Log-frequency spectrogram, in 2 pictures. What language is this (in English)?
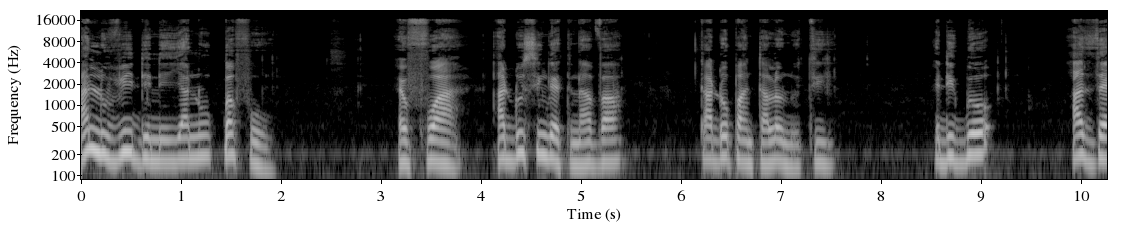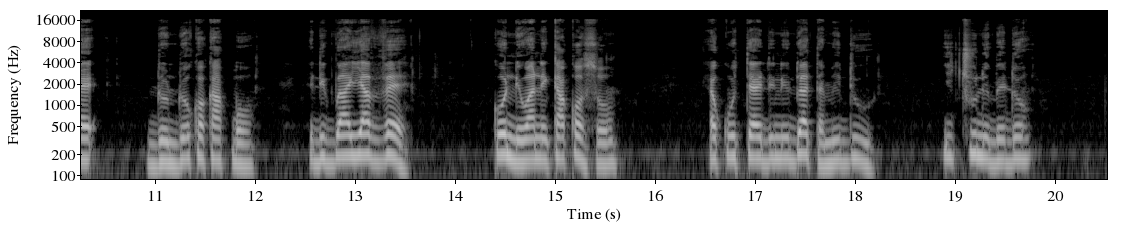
Ikposo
